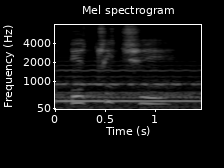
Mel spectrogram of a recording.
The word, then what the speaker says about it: Beatrice: It is pronounced Beatatrice in Italian which makes it very beautiful. Meeting Beatrice on the Ponte Veio.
